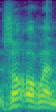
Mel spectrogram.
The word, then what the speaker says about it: Jean Orlan: Jean Orlan, il faut faire la liaison, sinon on va penser que c'est l'autre artiste qui fait Zouk.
